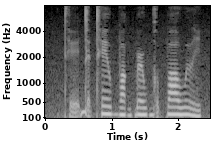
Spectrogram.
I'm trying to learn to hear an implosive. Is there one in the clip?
yes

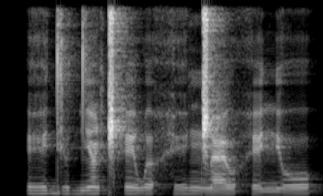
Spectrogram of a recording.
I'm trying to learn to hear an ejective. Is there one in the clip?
no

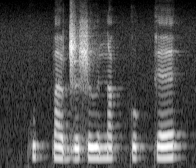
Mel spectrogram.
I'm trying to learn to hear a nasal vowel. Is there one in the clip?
no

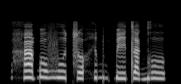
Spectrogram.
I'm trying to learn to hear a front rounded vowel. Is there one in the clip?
no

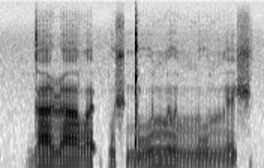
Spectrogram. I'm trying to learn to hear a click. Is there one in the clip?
yes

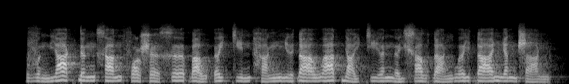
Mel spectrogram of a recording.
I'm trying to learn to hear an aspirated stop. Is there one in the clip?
no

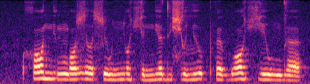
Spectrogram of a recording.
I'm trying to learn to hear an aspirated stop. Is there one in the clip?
yes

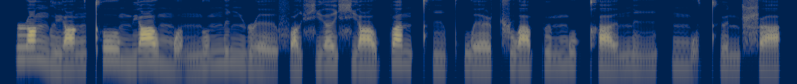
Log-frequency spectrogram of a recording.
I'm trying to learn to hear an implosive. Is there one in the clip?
no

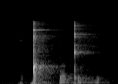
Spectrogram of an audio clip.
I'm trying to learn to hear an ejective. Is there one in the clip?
yes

